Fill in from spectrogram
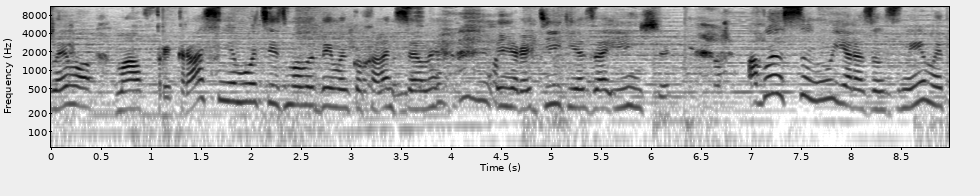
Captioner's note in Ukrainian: сміх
